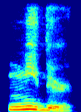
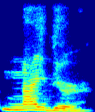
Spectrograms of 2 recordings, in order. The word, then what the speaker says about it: neither: Me neither. Aí o neither é interessante, que tem duas pronúncias, tá? Neither ou neither. Tá? Americanos falam mais neither, o britânico fala mais neither.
